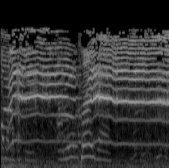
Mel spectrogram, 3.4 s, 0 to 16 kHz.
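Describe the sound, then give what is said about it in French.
A hungry baby, held in its mother's arms after arriving by pirogue from the Democratic Republic of Congo, cries loudly on the beach at Rumonge, about 100 km south of Bujumbura, Burundi: one long, wavering wail that breaks for an instant halfway through, then carries on just as strongly. “De la plage de Rumonge, à une centaine de kilomètres au sud de Bujumbura, ce bébé dans les bras de sa maman vient d'accoster d'une pirogue qui vient de la République démocratique voisine.”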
